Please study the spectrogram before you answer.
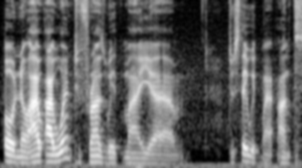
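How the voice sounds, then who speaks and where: A middle-aged man from Ghana, a pastor being interviewed, answering in a halting way with many pauses and restarts. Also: fairly low pitch. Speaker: pastor and guest.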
